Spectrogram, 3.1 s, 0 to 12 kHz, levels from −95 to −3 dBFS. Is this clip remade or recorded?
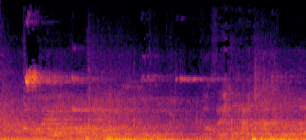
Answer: recorded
